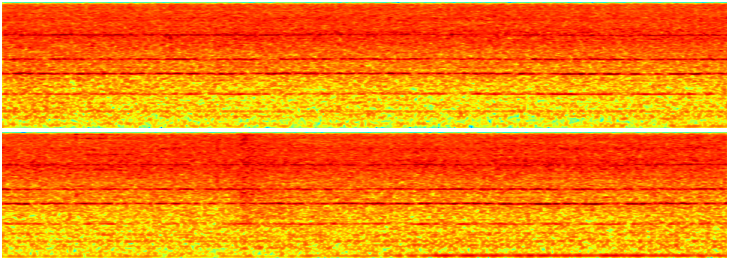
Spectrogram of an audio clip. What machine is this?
pump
